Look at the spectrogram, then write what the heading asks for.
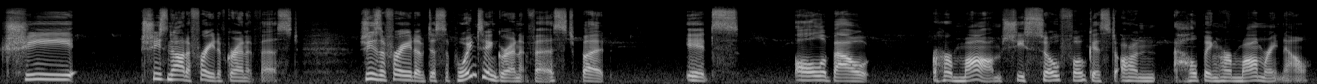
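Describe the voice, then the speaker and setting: A woman's voice: fairly low pitch, takes it slowly, fairly bright tone. A woman player describing her character's actions and feelings in a tabletop roleplaying game.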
